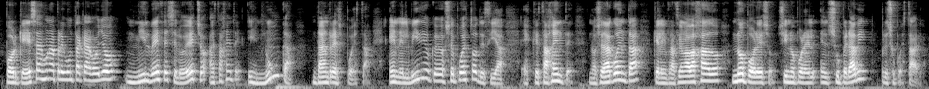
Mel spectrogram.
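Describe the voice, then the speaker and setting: Combative man, higher pitch. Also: animated, brisk, hardly any pauses. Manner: combative, rhetorical questions, sarcastic. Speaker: economist commentator, channel host. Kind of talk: argumentative video monologue.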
